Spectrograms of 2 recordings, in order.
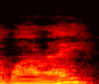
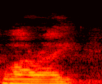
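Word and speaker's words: whare: I copied the name down, and again I'm going to be apologising in advance for the pronunciation. That building is what they refer to as a ware, W-H-A-R-E, which is like a communal meeting house.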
